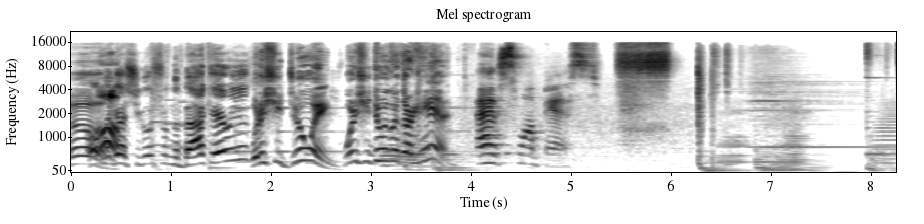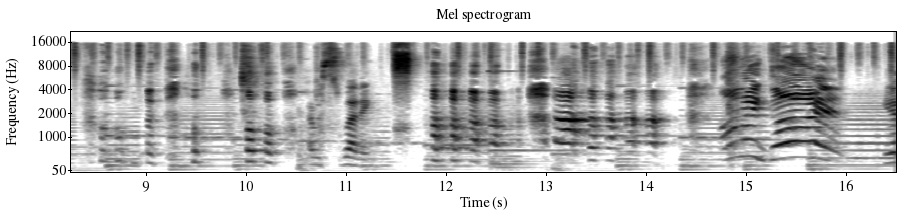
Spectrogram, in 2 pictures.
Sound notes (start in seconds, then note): 6.5 aerosol sprays; 8.4 Snooki laughs; 11.4 aerosol sprays; 11.5 Snooki laughs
